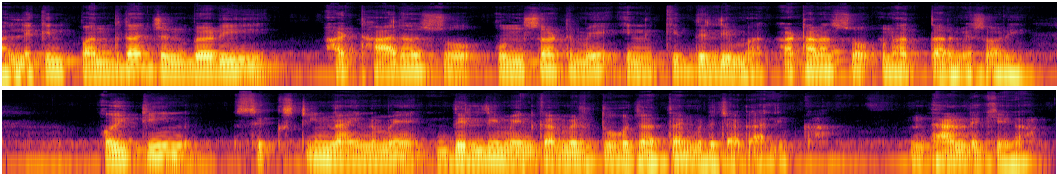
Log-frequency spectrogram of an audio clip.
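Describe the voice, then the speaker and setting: A man's voice: on the high side, a little mellow, a little hiss or hum. A man giving a casual exam revision lecture, chatty and full of fillers, calling his students brother. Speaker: exam coaching teacher.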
